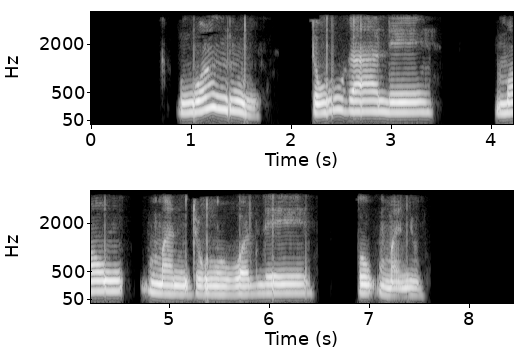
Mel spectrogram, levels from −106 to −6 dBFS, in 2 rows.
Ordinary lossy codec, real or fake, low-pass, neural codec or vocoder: MP3, 32 kbps; fake; 3.6 kHz; codec, 16 kHz, 4.8 kbps, FACodec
